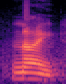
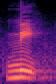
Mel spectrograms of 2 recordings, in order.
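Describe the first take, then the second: First: The vowel sounds like 'eye'. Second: The vowel sounds like 'ee' in 'see'. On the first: The speaker calls it right. "but it's na, nai" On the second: The speaker calls it wrong. "you might come back and say nihil, ni"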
